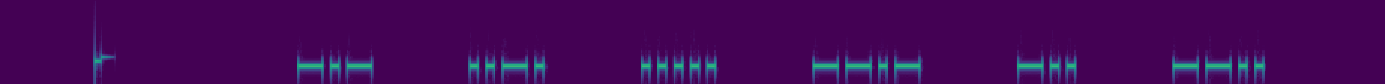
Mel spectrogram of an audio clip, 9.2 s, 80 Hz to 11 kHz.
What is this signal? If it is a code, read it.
Morse code, heard as a keyed tone, about 22 wpm, spaced as for 10 wpm, 700 Hz. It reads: KF5QDZ
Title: USA Call Signs - 6 Characters - 4x Character Spacing - 22wpm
